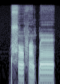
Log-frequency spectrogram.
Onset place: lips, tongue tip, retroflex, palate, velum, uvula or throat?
tongue tip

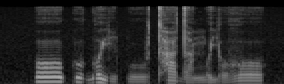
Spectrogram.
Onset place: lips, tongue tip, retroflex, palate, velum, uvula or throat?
velum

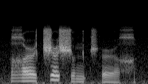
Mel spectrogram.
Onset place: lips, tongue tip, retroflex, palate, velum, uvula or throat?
uvula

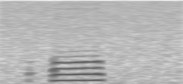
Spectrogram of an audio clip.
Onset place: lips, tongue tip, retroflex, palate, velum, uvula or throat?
throat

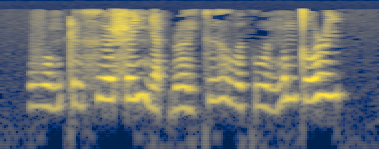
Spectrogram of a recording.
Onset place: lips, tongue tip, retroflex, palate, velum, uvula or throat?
lips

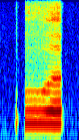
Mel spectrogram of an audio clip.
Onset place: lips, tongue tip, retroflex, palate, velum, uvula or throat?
throat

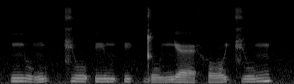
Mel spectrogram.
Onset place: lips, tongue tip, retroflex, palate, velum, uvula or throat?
palate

